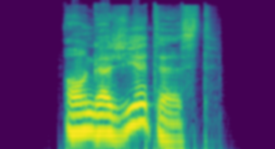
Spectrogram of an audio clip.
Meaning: inflection of engagieren: 1. second-person singular preterite 2. second-person singular subjunctive II
- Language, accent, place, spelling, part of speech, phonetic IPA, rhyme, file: German, Germany, Berlin, engagiertest, verb, [ɑ̃ɡaˈʒiːɐ̯təst], -iːɐ̯təst, De-engagiertest.ogg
